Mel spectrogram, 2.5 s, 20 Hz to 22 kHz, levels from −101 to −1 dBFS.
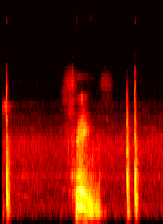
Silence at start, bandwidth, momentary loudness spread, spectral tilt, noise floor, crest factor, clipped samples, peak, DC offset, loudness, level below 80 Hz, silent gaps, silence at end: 0.1 s; 7 kHz; 17 LU; -7.5 dB/octave; -64 dBFS; 22 dB; under 0.1%; -6 dBFS; under 0.1%; -25 LUFS; -78 dBFS; none; 0.4 s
